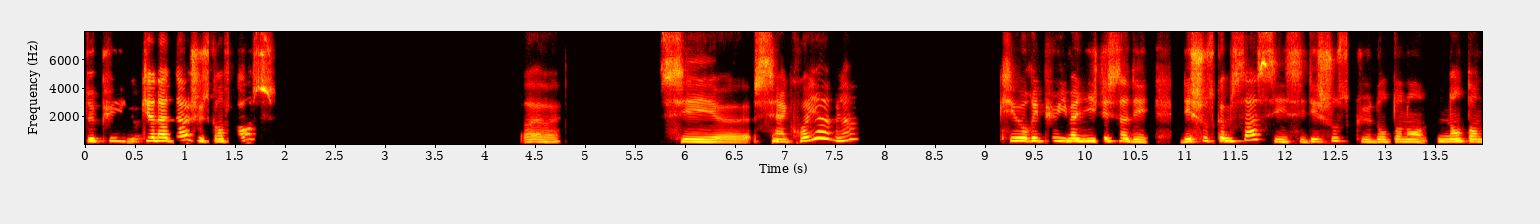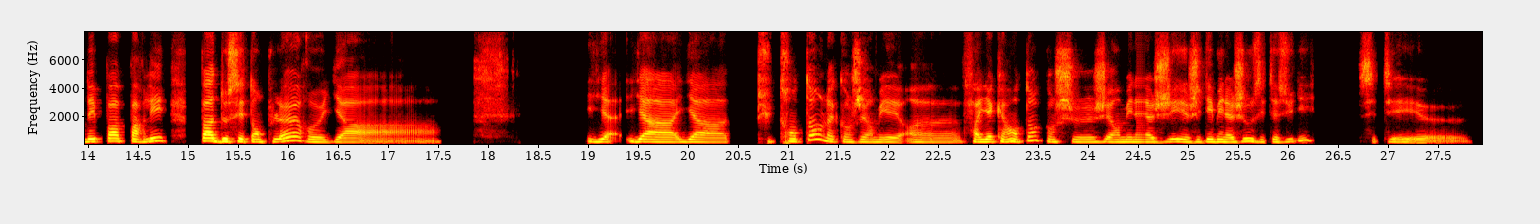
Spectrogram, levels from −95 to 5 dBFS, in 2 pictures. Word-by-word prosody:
depuis 210 +1 -2
le 195 0 -8
Canada 245 +5 +4
jusqu'en 200 - -2
France? 360 +9 0 2.5
Ouais, - - -6
ouais. 165 +4 -5 1.0
C'est, 175 -2 +5
heu, 80 -1 -4
c'est 205 - +3
incroyable, 245 - +1
hein? 365 +6 -3 1.4
Qui 240 0 -1
aurait 235 -1 +5
pu 240 +3 -3
imaginer 210 0 +1
ça 215 0 +1
des 170 -4 0 0.3
des 185 +3 +6
choses 215 +3 +1
comme 230 -1 +3
ça, 300 +10 +2
c'est 185 - +6
c'est 175 0 -6
des 185 +2 -1
choses 215 +5 -5
que 175 - -7
dont 175 +1 -2
on 185 - -2
n'en 175 -2 0
n'entendait 195 0 +2
pas 220 +2 +2
parler, 215 +6 +1 0.3
pas 225 -1 +7
de 205 +1 +5
cette 195 -1 +2
ampleur, 190 +7 0
heu, 165 -1 0
il 155 +1 -9
y 165 - 0
a 155 0 -5 1.5
il 180 -3 -3
y 185 - +3
a 180 - -5
il 200 - -4
y 195 - +4
a 170 -2 +3
il 170 - -4
y 180 - +2
a 155 -2 -1 0.3
plus 175 - -8
de - - -26
30 205 +8 -3
ans 345 +2 +1
là 210 -7 -2
quand 180 -1 -5
j'ai 170 +1 -1
enmé 165 -1 -2
heu, - - -8 0.6
enfin, 175 +1 -2
il 175 - +2
y - - +6
a - - +2
40 190 +1 -1
ans 280 0 -3
quand 185 - -4
je 165 -1 -2
j'ai 165 +1 -2
emménagé 165 +1 0
j'ai 165 +1 -2
déménagé 175 +2 +2
aux 210 - +1
États-Unis, 185 - -6 0.4
c'était, 80 -5 -4
heu - - -13
190 Hz, 160 wpm, -24 LUFS, 170-215 Hz, 2.5 s, pas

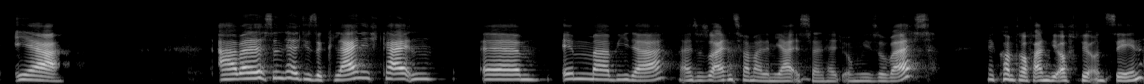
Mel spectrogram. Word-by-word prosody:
Ja. 195 -6 +5 1.6
Aber 250 +5 +4
das 290 - -4
sind 295 0 -5
halt 265 -3 -1
diese 215 -4 -4
Kleinigkeiten, 255 +2 +3 0.4
ähm, 225 -1 +1 0.2
immer 240 -4 -2
wieder. 210 +3 -1
Also, 185 -1 -8
so 195 - -7
ein 205 +3 +1
zweimal 185 -6 -7
im 160 - -8
Jahr 160 +1 -3
ist 235 - -14
dann 145 -1 -10
halt 150 0 -12
irgendwie 160 0 -11
so 155 0 -10
was. 365 - 0 0.5
Ja, 225 - -8
kommt 225 -1 -2
drauf 185 -2 -1
an, 190 +1 +2
wie 180 -1 -3
oft 180 - -2
wir 180 - -2
uns 180 -1 -9
sehen. 180 - -2
215 Hz, 165 wpm, -22 LUFS, 180-245 Hz, 1.6 s, Ja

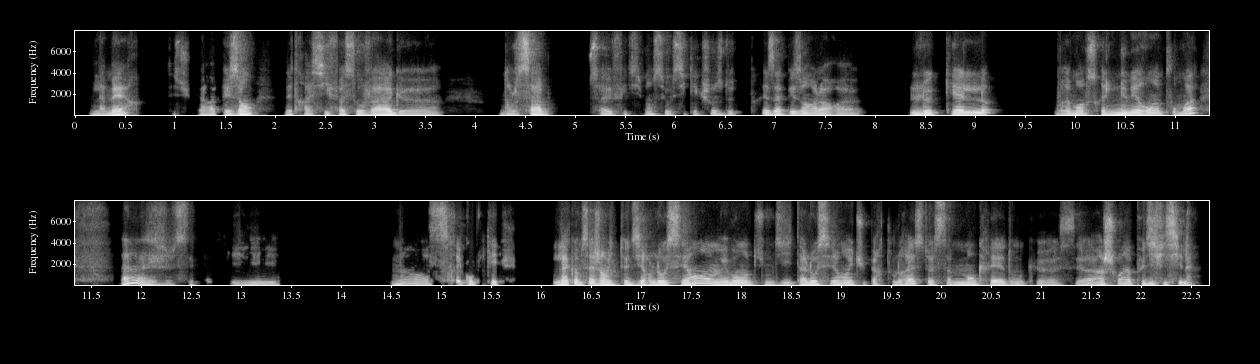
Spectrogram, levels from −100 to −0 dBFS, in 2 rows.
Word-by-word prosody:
la 115 -7 -7
mer, 140 +7 +1 0.3
c'est - - -22
super 115 - -10
apaisant 120 +5 +2 0.3
d'être 115 0 -9
assis 115 +4 -5
face 120 -2 -4
aux 120 - +3
vagues, 125 +2 +5
heu, 105 -1 -6 0.6
dans 105 - -8
le 105 - -5
sable. 125 +3 +3 0.4
Ça 130 - -6
effectivement, 130 +1 -10
c'est 135 -2 -13
aussi 115 +6 -13
quelque 135 -1 -17
chose 145 -2 -9
de 115 -3 -13
très 150 -2 -3
apaisant 135 +3 +1
alors, 125 -5 -1
heu, 115 +6 -10 0.5
lequel 150 +3 +4 0.7
vraiment 130 +4 0
serait 140 -1 -3
le 115 - -1
numéro 150 +4 +5
1 160 - 0
pour 130 -4 -12
moi? 205 - +1 0.6
Là 235 - +2
je 115 -2 -7
sais 115 +1 -14
pas 185 - -31 0.2
si 130 -6 -8 1.1
non, 175 +3 -5
ce 135 - -10
serait - - -3
compliqué. 155 +5 -2 0.5
Là 155 +1 +5
comme 170 -1 +3
ça, 190 - +2
j'ai 160 - +3
envie 140 -2 +5
de - - -15
te 140 - 0
dire 135 0 +1
l'océan 165 - +3
mais 140 -5 +3
bon, 150 +2 +4
tu 135 -1 -11
me 120 - -7
dis: 140 +5 -8
«Tu 135 - -5
as - - +4
l'océan 145 +2 +2
et 140 - +1
tu 140 - -12
perds 130 - -8
tout 125 - -13
le 125 - -2
reste», 190 -1 -1
heu, - - -1
ça 125 +1 -7
me 125 - -3
manquerait 135 +2 +1
donc 115 0 -10
heu, 115 0 -9
c'est 115 +2 -12
un 130 +1 -3
choix 185 +8 -1
un 180 - 0
peu 175 - -6
difficile. 155 -2 -2
135 Hz, 205 wpm, -22 LUFS, 120-150 Hz, 1.1 s, vagues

